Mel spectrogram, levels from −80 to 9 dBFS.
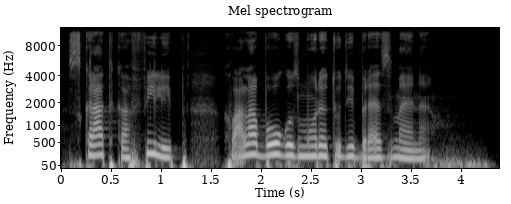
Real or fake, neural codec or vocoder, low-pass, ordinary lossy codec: real; none; 10.8 kHz; none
